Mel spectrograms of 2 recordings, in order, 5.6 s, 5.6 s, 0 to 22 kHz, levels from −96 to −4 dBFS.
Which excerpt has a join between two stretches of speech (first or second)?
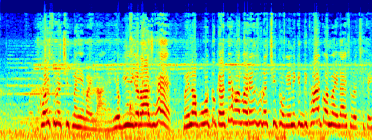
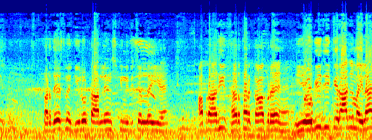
second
